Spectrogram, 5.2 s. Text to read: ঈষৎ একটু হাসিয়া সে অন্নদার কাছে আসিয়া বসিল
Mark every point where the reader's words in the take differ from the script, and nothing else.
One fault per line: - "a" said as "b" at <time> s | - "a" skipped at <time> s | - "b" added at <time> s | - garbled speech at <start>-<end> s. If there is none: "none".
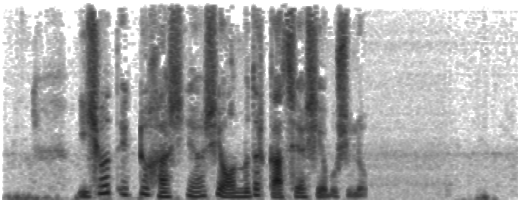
none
